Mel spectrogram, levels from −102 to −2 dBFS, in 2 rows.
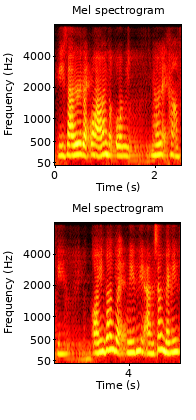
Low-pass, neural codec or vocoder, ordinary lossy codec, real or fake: none; codec, 16 kHz, 0.5 kbps, FreqCodec, smaller model; none; fake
